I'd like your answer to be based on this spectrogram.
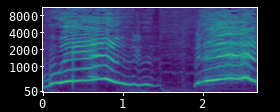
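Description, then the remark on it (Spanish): A voice hums two long, wavering hooting tones, imitating the moaning pipes of a sea organ in Croatia, tubes of different sizes set in holes along the shore that sound when waves arrive. Each swells and sags in pitch, and a short pause separates them. “unos hoyos en, las orillas donde pegaban las olas y les puso tubos que eh, tenían así como diferentes tamaños y cada vez que llegan las olas hacen así como que...”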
